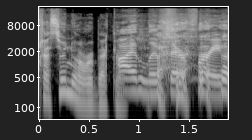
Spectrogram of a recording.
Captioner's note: foreign language 00:17:03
